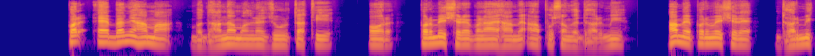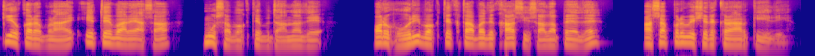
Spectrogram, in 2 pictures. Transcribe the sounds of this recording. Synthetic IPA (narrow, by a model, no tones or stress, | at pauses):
pɐɾɛːbɛnɛ̃ɦaːmã | bɐd̪ʱaːnãmɐ̃nɾɛ̃d͡zɾuːɾt̪at̪ʰi | ɔːɾ | pɐɾmeːʃəɾɛbɐɽ̃aːeɦaːmɛ̃ʔaːpusɐ̃ːŋɡɛd̪ʱɐ̰ɾmi | ɦaːmɛ̃pɐɾmeːʃəɾɛ | d̪ʱɐɾmikɪjokɐɾabɐɽ̃aːeeːt̪ebaːɾɛaːsa | musabɐkt̪ebɐd̪ʱaːnãd̪e | ɔɾɦoːɾibʱɐkt̪ekɐ̥t̪aːbad̪ikʰaːsisaːlapɛːlɛ | aːsapɐɾmeːʃɾɛkɐɾaːɾkiːd̪ḭ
